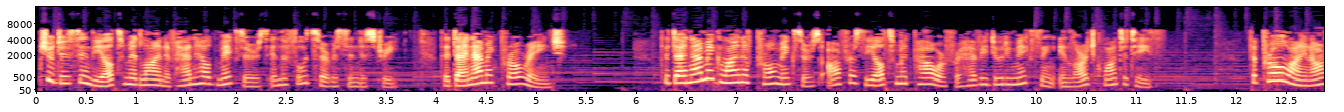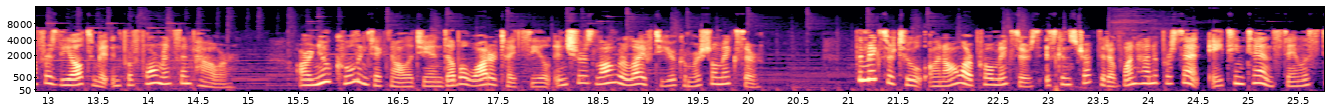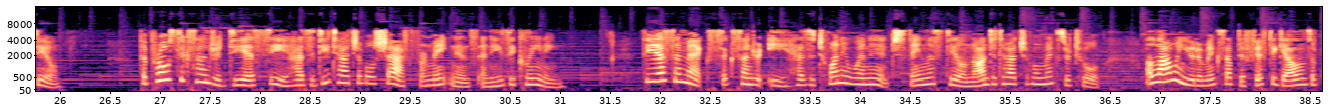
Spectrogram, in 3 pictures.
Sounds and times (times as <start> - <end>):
Speech: 0.0 - 5.3, 6.3 - 11.2, 12.2 - 14.9, 15.5 - 20.1, 21.1 - 26.0, 26.8 - 31.0, 31.8 - 38.6
Music: 0.0 - 38.6.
